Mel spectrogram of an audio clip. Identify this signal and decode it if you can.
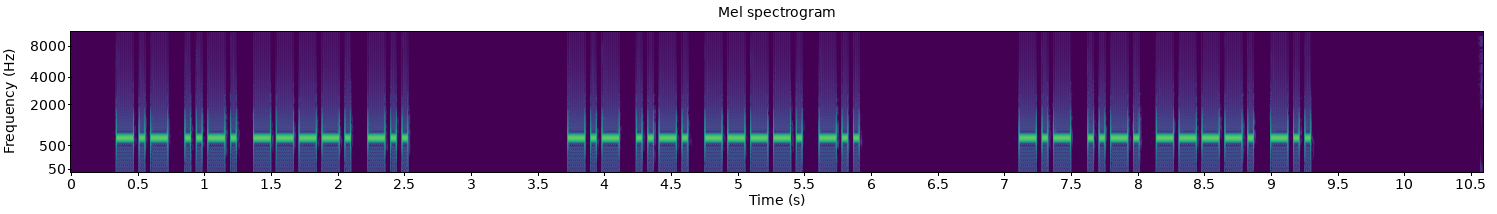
Morse code, heard as a keyed tone, about 28 wpm, 700 Hz. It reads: KF9D KF9D KF9D
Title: Call Signs Repeated 2x - 28wpm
